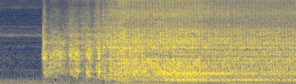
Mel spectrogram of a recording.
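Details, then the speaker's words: Ford Ranger (also said to pull weakly) with failed timing belt tensioner bearings, one slapping badly: engine cranks and catches, then settles into a clattery idle with a rough rapid slap; run only briefly for fear the belt breaks. "Okay, ito mga kapatid sira Sira na tong mga tensioner bearing na to, lalo na to, pumapalo. Ayan sirang-sira Wala nang laban yan sir."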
